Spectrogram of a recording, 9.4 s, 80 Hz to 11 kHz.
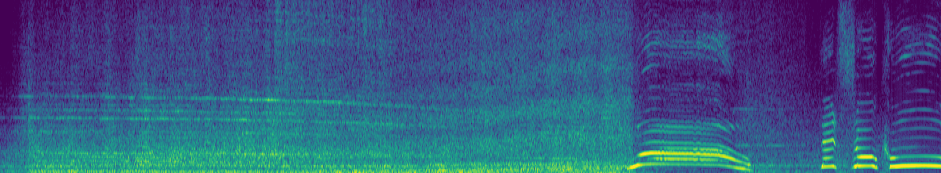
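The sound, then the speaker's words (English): An Atlas Air Boeing 747 landing, heard as a loud, steady jet roar that fills the first six seconds and then cuts off, followed by excited voices talking near the end. “There's an Atlas Air Boeing 747 landing here. We are filming it out here.”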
